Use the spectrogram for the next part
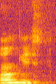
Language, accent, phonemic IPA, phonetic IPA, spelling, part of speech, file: Armenian, Eastern Armenian, /hɑnˈɡist/, [hɑŋɡíst], հանգիստ, noun / adjective / adverb / interjection, Hy-հանգիստ.ogg
- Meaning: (noun) 1. rest, repose 2. calm, calmness; quiet, tranquillity 3. pause, break 4. sleep 5. death; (adjective) calm, tranquil, peaceful; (adverb) 1. calmly, peacefully, quietly 2. easily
